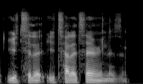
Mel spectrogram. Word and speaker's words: utilitarianism: And that's called, this like principle is called utilitarianism.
